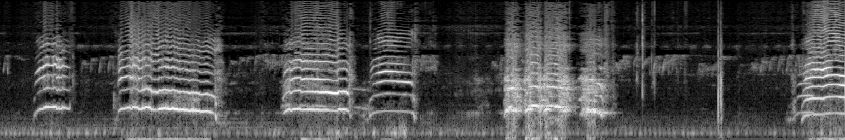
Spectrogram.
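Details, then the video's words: House cat begging for food as it is about to be fed, giving repeated loud, drawn-out meows, some arched in pitch and one hoarser and noisier, with a low hum in the background. "Suara Kucing Memanggil / minta makan"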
